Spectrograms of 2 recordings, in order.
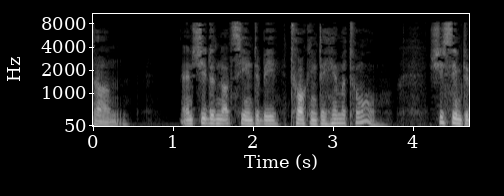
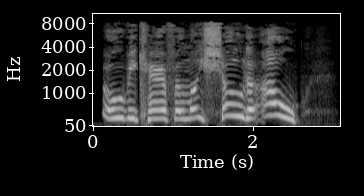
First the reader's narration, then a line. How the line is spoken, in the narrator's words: Linda cried out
